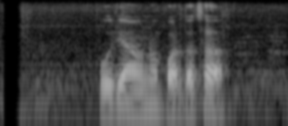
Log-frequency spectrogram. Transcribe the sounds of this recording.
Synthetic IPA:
puɾjawnopʌrd̪ʌt͡sʰʌ

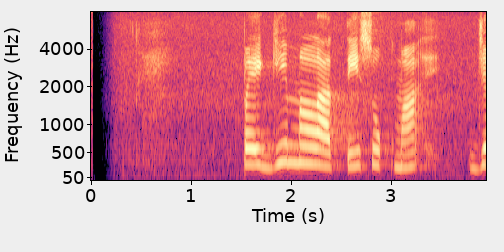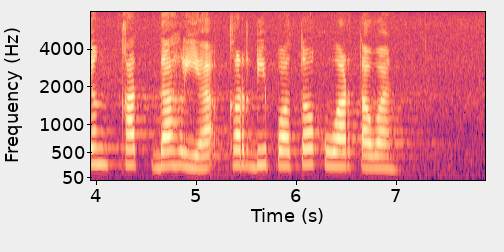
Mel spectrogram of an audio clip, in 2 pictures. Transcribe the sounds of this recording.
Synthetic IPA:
peɡiməlat̪isukma | d͡ʒɨŋkat̪̚daɦliakərdipɔt̪ɔkuwart̪awan

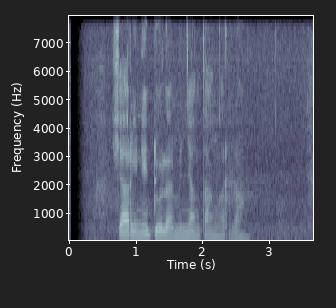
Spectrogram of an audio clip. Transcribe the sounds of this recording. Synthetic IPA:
ʃaɾiniɖ̪̥o̤lanməɲaŋt̪aŋəraŋ

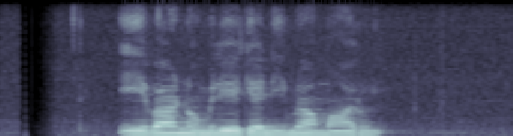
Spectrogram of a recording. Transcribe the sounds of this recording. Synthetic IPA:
eːʋaːnomileːɡɛnimeamaːɾuj

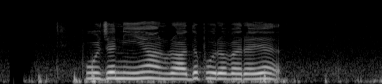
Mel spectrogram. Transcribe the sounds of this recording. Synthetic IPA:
puːd͡ʒɐniːjɐɐnuɾaːd̪ɐpuɾɐʋɐɾɐjɐ

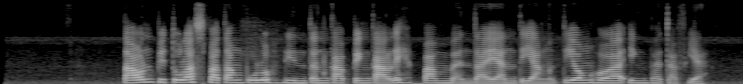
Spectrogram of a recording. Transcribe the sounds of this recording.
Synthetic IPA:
t̪aʊnpit̪ulaspat̪aŋpulʊhd̪i̤nt̪ənkapɪŋkalɪhpambant̪ajant̪ijaŋt̪iɔŋɦoaʔɪŋbat̪afija

